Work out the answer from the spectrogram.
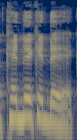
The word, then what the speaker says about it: Kinnikinnick: Kinnikinnick. All right. Well, I think I said it right. So You did. Kinnikinnick, there it is.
